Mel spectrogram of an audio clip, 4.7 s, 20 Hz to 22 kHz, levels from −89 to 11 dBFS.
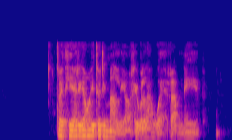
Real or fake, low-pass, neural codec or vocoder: real; 7.2 kHz; none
